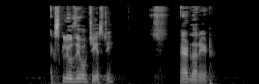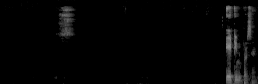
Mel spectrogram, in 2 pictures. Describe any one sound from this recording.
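A man speaks calmly into a microphone, explaining in short bursts.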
